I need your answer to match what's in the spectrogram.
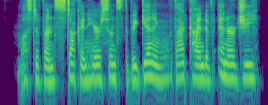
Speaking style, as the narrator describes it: he muttered

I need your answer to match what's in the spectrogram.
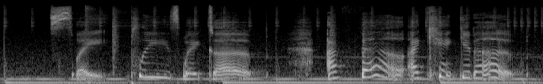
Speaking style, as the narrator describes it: pleaded hysterically

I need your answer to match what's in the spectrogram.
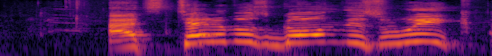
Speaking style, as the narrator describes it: Another shouts from somewhere behind the crowd

